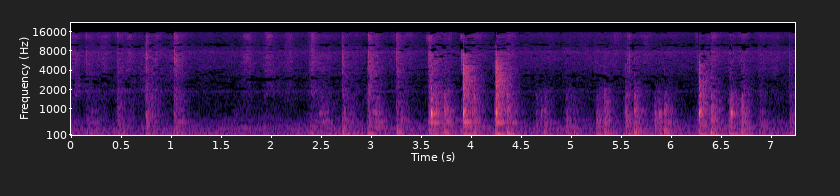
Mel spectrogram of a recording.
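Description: Hands pressing and spreading pizza dough in a round pan, with scattered light knocks and bumps of the pan on the worktop, coming in clusters about three and a half and six and a half seconds in.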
